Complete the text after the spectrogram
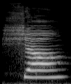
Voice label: "shang1", pinyin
